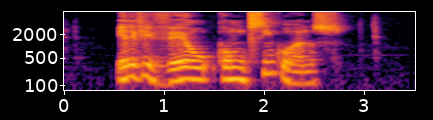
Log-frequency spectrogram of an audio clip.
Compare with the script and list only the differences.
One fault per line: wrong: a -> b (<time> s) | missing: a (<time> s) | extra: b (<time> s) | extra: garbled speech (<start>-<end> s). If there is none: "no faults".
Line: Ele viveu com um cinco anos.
no faults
